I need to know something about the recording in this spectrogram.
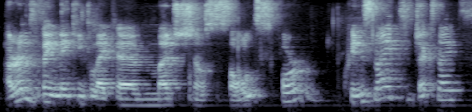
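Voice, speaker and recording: A man's voice: fairly high pitch, big pitch swings, unhurried, echoey room. A man giving his opinions in a casual card game discussion on a group voice chat. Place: online group voice call.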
